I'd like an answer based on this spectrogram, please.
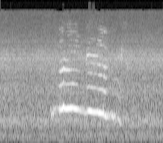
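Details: Female kitten in a cage trying to meow while eating: one brief strained meow of about half a second, rising slightly then falling, with a faint quiet room behind.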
